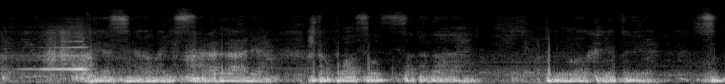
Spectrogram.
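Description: Drums pound fast and heavy.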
